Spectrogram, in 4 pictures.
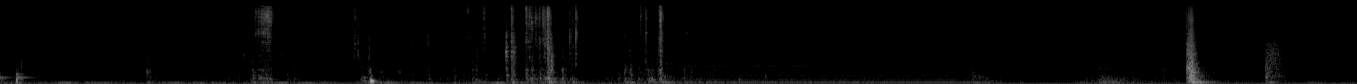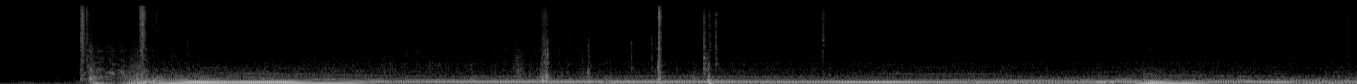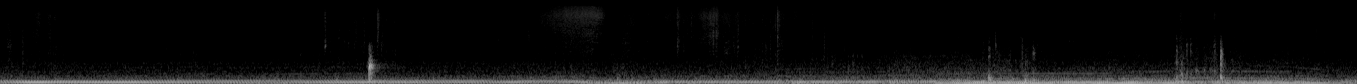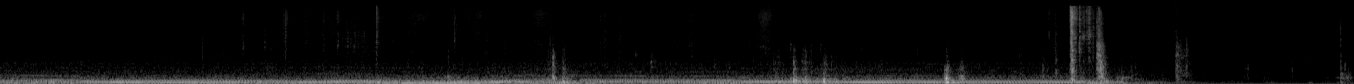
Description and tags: car start ignition
car being turned on, key, gear and acceleration
motor, vehicle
